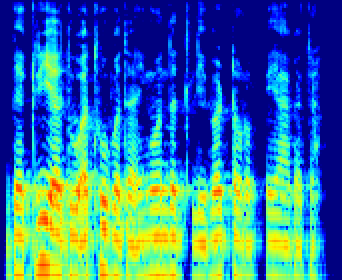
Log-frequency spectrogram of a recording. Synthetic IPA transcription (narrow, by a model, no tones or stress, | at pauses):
bekɾiɐduɐtʰubɐdɐiŋondɐdilibʱɐɾtɐwɾɐk̚pɐjaɡɐd͡ʒɐ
